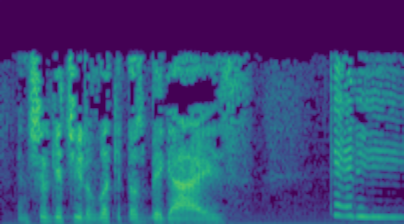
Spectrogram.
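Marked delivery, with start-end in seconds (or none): 3.3-4.1 put-on sweet, elegant, high, soft toddler voice. Describing how Charlie asks for ice cream, imitating Charlie's sweet high voice. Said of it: "And it's real high pitch".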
